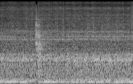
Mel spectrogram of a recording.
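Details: 1992 Mustang GT Foxbody V8 idling after the engine bay was reassembled: a steady low, even hum with a faint tick. Engine settled and running smoothly.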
